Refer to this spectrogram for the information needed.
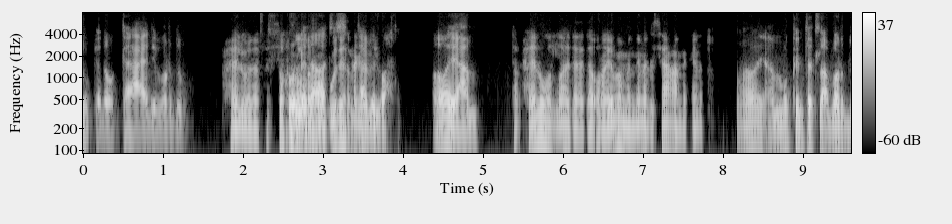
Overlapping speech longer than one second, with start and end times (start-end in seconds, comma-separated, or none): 2.5-3.8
